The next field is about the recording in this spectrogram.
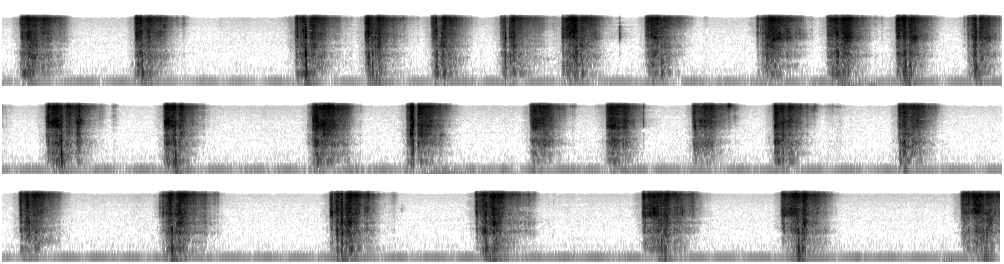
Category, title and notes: Sound effects > Other
Cartoon Digging (Pack)
Audio effect pack of cartoon digging. This sound I recorded with my phone (Pixel XL). So ... we baked homemade Meringue (baiser), and overdried 😅️ and it crumbles, and when we put it in a bowl I heard that he makes noise reminding of digging, but not the real one, but this sound was sounds more like cartoony, so ... I just took a small bamboo skewer, and stard digging in this overdryed meringue, and I recodred this sound.
cartoon, dig, digging, dirt, gravel, soil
